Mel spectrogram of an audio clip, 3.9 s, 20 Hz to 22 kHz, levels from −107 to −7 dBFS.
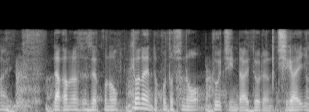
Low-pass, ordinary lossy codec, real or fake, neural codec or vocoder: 7.2 kHz; none; fake; codec, 16 kHz, 4 kbps, FunCodec, trained on LibriTTS, 50 frames a second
